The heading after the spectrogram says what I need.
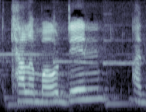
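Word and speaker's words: calamondin: So it's basically calamodin, that's how you pronounce it, but it's basically a Philippine type lime.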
